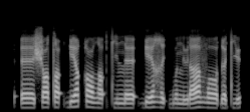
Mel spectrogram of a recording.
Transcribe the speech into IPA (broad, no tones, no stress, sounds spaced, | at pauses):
ʔ ɛː ʃ u tˤ i ʔ ɠ e q o ðˤ a ʔ tʲ ɛ n ɾ ɛː ʔ ɠ e ʁ i ʔ b o n ɨ ɾ a v ɔ ɗ ɐ tʲ ɘ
